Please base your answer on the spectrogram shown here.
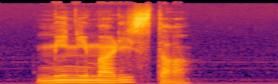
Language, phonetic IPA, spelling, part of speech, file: Polish, [ˌmʲĩɲĩmaˈlʲista], minimalista, noun, Pl-minimalista.ogg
